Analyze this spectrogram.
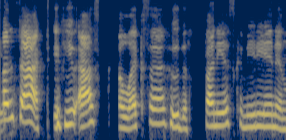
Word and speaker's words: Alexa: I'm like, you got to pronounce the X.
